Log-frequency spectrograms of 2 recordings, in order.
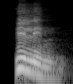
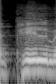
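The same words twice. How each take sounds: First: ফিল্ম said fi-lim, in two syllables; split cluster. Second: Said in the usual way. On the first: Shown as a demonstration. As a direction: add an i between l and m in ফিল্ম. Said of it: "এটা একটু unsmart". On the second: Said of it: "এটা কি?".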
